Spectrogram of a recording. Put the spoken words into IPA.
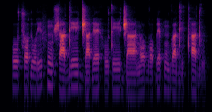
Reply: o˨t͡sɔ˨ɗo˨ ɾɪ˦ fũ˦˨ʃa˨ deː˦ d͡ʒa˨ɗɛ˦ ho˨teː˦d͡ʒaː˨nɔ˦ ɡɔ˨ɓɛ˦pũ˦ ɡʷa˦dɪ˨ tʰa˦˨ dʊ˨

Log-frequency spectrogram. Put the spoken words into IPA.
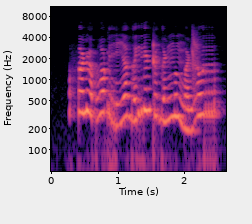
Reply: θɤ˥ ɳʉ˥˩ɡ ðˤʉ˥ɡriː˩˥ɐ̯ ɡə˩˥rʲɤ˥ɳʈʏ˧ɡ ə˩˥ɳŋʊ˥ ŋɤ˩ɳɮo˥r

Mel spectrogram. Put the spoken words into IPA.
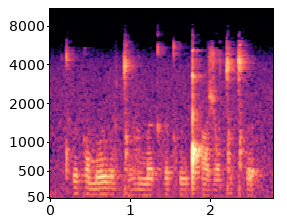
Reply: tʰɵkɔ moɹwɵv ɡ͡ǀœvɵ mɜkʰœkʰunǃʰɑ ʒɔǀɵǀʰə

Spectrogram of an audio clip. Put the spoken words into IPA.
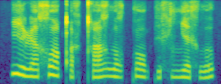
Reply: iɭɛ χoqʼʊx qʰɛʁðoʁ kɔkɪx ʎɛxðʊ

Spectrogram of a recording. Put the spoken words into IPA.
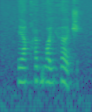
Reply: eqʰʉb wɒlʲhɜt͡ʃ

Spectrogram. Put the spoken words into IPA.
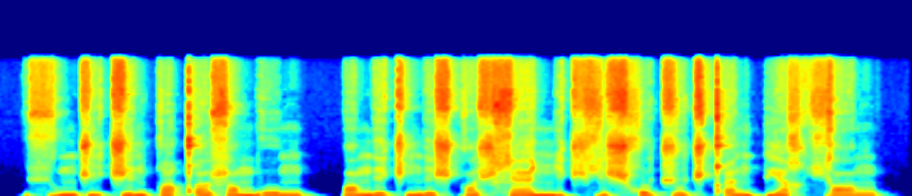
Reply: çuŋʃit͡ʃeŋ quqʼuɬɒmboŋ | ɒŋet͡ʃ ŋeʃkɒʃɬæ ɲet͡ʃçeʃχut͡ʃot͡ʃ qʼeŋpʲæχ çɒŋ

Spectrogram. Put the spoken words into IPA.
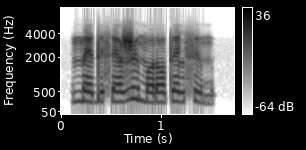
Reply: mɛd̪esɾɛɐ̯ ʐɨmɔ ɾɔt̪ɛlsɨm

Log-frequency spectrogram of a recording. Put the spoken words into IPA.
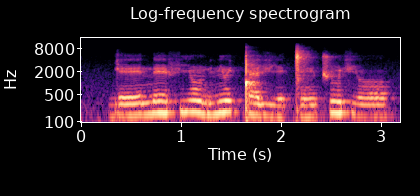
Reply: ɡeː˩˧ neː˥˧f jõ˥˧dmʲõ˥i̯ ǃɛ˧ vʲe˩˧ ǀẽ˩˧t͡ʃũ˥fʲo˧

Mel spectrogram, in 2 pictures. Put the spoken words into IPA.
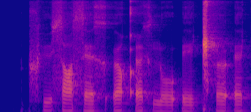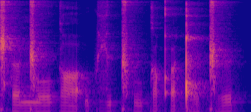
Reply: ʈ͡ʂʰysɑsɛx ʔœqʼixno ʔeǁʰœ ʔɛǁʰœŋ͡ǁo ɡɑ ʔukʑyǁʰu ɡœqʼɵɡ͡ǃøɡ͡ǁø

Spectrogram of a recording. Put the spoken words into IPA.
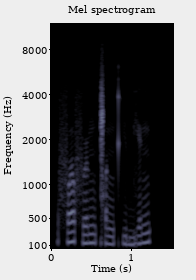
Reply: fʌ fə˞ŋǁʌŋkʰi bʲɛŋ

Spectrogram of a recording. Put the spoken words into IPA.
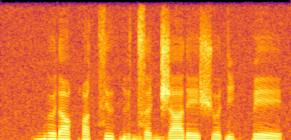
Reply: bɵ ɾɐqʷi t͡sɨɠɨd͡zɐ d͡ʒa ɾeʃɵɗi k͡pe

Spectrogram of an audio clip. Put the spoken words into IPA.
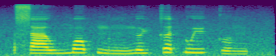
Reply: saː˨wmɔː˥p̚n̪ʊ˨˩ŋ n̪ɵ˨ɥkɐ˥t̚ wyː˥kʊ˨˩ŋ

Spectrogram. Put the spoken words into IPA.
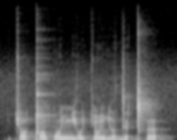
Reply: cɔǃɔpɔɲjo cɔ̃ʎɤdʏǀʰə

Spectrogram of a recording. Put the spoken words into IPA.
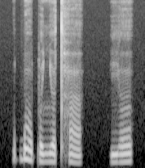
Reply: ɓɤpə ʎətʰa | jə

